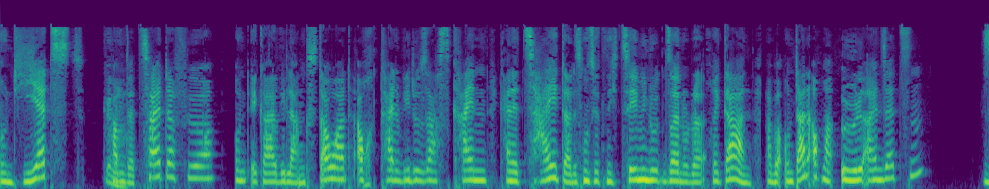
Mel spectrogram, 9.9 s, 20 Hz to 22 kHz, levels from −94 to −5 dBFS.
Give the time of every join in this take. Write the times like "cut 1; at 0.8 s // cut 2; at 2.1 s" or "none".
cut 1; at 4.9 s // cut 2; at 7.1 s // cut 3; at 7.6 s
